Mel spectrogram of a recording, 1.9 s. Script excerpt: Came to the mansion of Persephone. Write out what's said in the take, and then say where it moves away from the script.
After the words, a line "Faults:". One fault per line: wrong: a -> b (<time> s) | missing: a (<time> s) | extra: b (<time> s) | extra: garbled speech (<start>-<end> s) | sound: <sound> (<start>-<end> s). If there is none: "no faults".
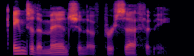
Came to the mansion of Persephone.
Faults:
sound: dropout (0.1-0.1 s)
